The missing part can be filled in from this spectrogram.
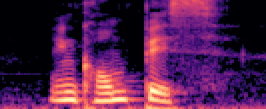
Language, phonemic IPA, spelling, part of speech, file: Swedish, /¹kɔmpɪs/, kompis, noun, Sv-kompis.ogg
- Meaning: pal, friend, mate, buddy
